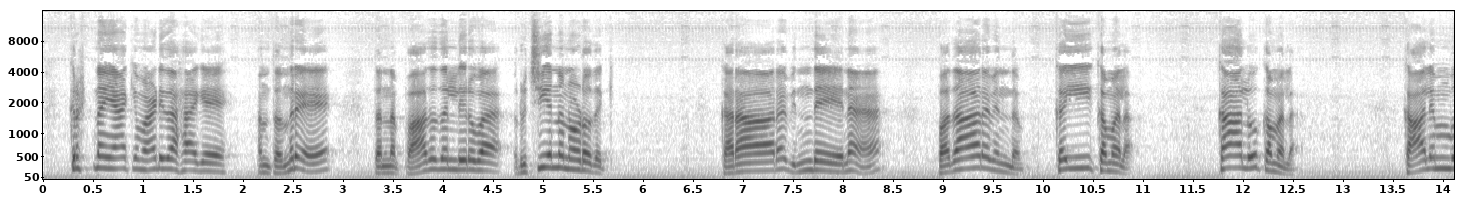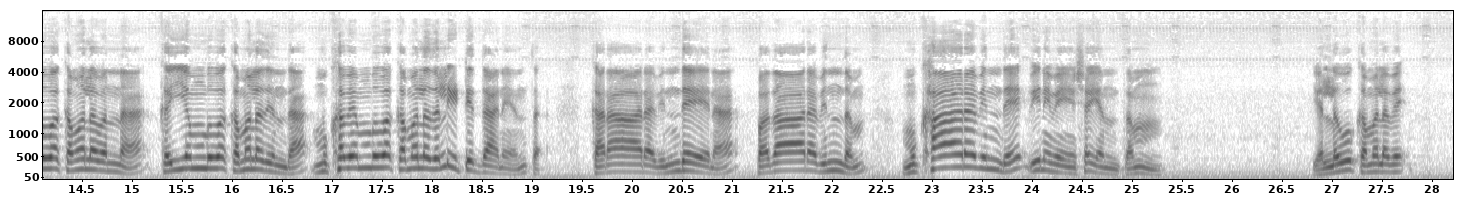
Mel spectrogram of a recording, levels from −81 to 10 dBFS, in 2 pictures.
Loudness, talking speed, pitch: -25 LUFS, 70 wpm, 185 Hz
